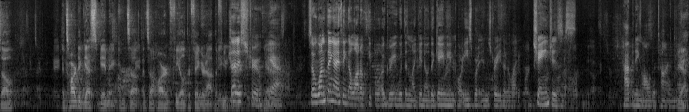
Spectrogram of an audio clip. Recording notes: hosted LIVE from the EsportsNext 2023 conference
